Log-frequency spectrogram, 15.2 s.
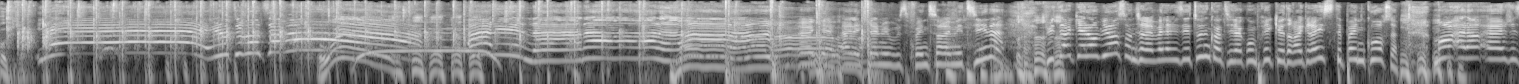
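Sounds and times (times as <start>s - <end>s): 
speech: 0.0s - 0.3s, 4.1s - 5.6s, 8.6s - 15.1s
studio audience applause: 0.0s - 9.3s
laughter: 3.2s - 5.0s, 7.8s - 10.8s, 14.0s - 14.8s.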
